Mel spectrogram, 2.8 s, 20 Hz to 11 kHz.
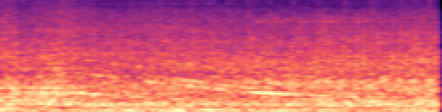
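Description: A loud diesel engine of an International 574 tractor, just started with cleaned injectors, rumbles steadily close by, a heavy low chugging with no talking over it.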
